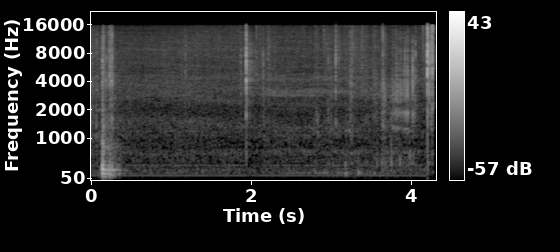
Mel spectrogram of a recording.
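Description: A knock as a plastic vinegar bottle is set down on a table just after the start, then a quiet stretch, then rubbery handling and a few sharp snaps near the end as a balloon is stretched over the mouth of a plastic bottle.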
